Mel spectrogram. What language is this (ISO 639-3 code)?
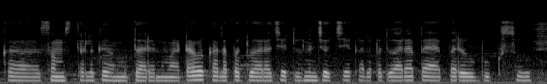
tel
